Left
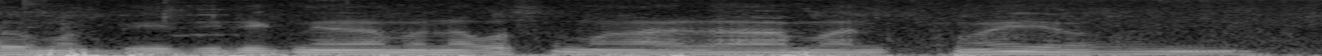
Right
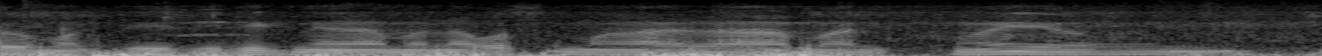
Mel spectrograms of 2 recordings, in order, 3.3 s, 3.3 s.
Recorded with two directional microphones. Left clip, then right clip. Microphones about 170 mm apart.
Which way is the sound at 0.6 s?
20° left (ahead or behind).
